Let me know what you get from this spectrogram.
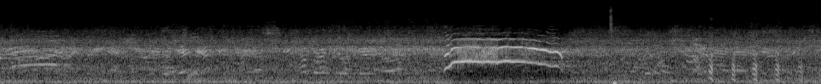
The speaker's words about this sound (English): Come on. That classic Ryan Gosling scream. The man can scream.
